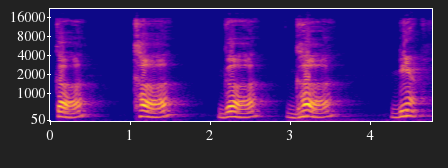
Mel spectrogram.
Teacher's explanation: ಕ ವರ್ಗದ ಅಕ್ಷರಗಳು ಕಂಠಭಾಗದಲ್ಲಿ ಹುಟ್ಟುವುದರಿಂದ ಅವು ಕಂಠ ಅಕ್ಷರಗಳು, ಅಂದರೆ ನಮ್ಮ ಗಂಟಲಿನ ಭಾಗದಲ್ಲಿ ಹುಟ್ಟುವಂತಹ ಅಕ್ಷರಗಳು ಇವು. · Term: ಕಂಠಾಕ್ಷರಗಳು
